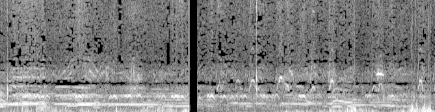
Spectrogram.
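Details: A mixed flock of whooper and tundra swans at Hyoko, Niigata, keeps calling: a sustained trumpeting note, a brief gap, then more bugling honks from several birds over low-pitched ambient rumble.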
